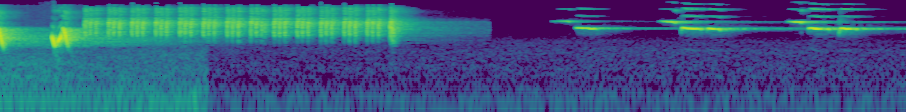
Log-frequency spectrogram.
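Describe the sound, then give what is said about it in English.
A nightingale sings alone: a rapid, buzzing trill of evenly repeated high notes runs for about two seconds, then after a short pause come a few brief, clear, high whistled phrases. “The last week with the sound of the nightingale.”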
